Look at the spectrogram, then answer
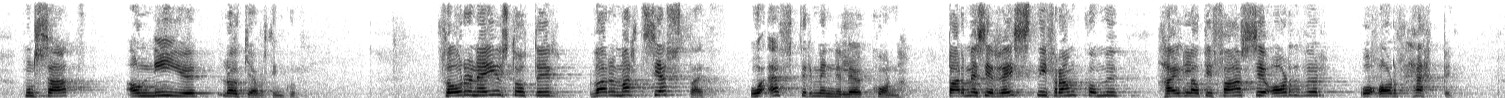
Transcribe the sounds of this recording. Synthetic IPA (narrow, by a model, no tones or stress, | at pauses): hunsaːt̪ | a̰wniːjʏlœɣcavʏɾ̥θiŋkʏm | θoːwɾʏneːjɪlst̪owht̪ɪɾ | vaɾʏmar̥t̪sjɛr̥st̪ajθ | ɔɣʔɛft̪ɪɾmɪnːɪlɛɣakʰɔːna | paːɾamɛðsjɛrejst̪nifɾamkʰɔːmʏ | hajɣlawt̪ɪfaːsɪʔɔɾðvœɾ | ɔɣʔɔɾðhɛhpɪn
